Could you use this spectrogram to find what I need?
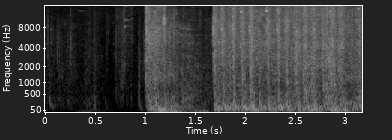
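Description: A gun fires in a rapid, loud burst.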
